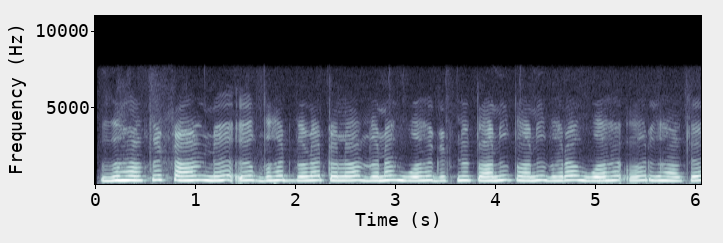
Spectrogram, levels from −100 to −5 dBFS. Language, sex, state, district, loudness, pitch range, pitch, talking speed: Hindi, female, Bihar, Vaishali, -13 LUFS, 260-280 Hz, 270 Hz, 190 wpm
